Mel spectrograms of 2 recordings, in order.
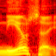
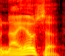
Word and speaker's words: NIOSA: Now, some people are trying to pronounce it the Spanish way, NIOSA. It's not a Spanish word. It's an English acronym for Night in Old San Antonio, NIOSA.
